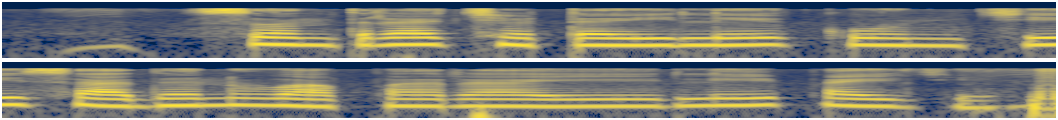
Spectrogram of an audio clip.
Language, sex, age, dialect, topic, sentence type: Marathi, female, 25-30, Varhadi, agriculture, question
